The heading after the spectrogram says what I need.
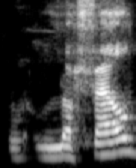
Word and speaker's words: Liefeld: you about uh rob liefeld a douchebag and a friend of mine it's uh pronounced la feld now i believe okay no you didn't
